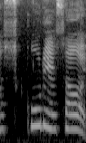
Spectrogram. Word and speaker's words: school: school에서 H가 묵음입니다.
